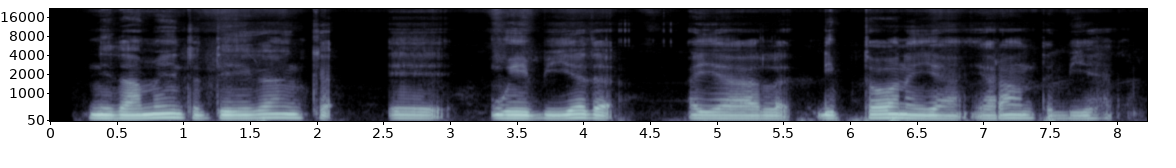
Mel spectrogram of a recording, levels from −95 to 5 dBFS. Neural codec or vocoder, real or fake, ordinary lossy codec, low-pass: none; real; none; none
